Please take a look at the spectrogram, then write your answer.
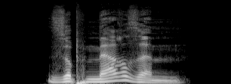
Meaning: strong dative masculine/neuter singular of submers
- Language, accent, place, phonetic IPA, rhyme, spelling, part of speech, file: German, Germany, Berlin, [zʊpˈmɛʁzm̩], -ɛʁzm̩, submersem, adjective, De-submersem.ogg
